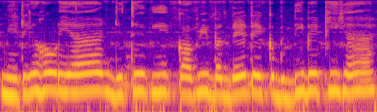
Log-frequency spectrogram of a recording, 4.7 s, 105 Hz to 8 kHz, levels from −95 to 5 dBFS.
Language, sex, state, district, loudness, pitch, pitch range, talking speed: Punjabi, male, Punjab, Kapurthala, -11 LUFS, 225 Hz, 210-235 Hz, 165 wpm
